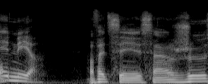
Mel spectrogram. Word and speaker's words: hemea: Ça s'écrit donc H-E-M-E-A. Quand on le voit écrit comme ça, on ne sait pas trop comment le prononcer, mais en fait quand on voit le logo, c'est beaucoup plus simple. Vous avez rajouté un accent, mais sur le M. Exactement. EMEA.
